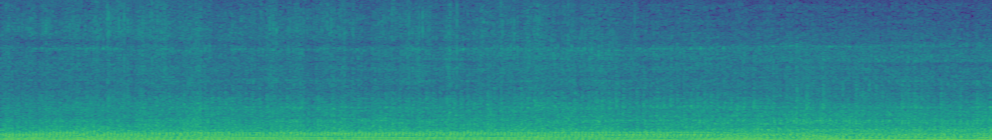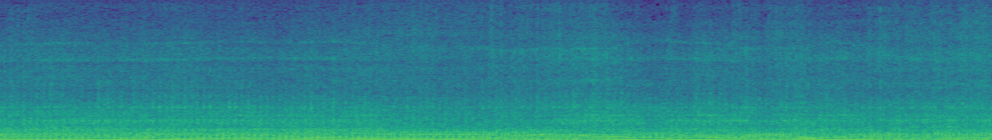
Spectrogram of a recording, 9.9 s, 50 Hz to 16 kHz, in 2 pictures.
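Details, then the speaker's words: Vintage Lawn Boy Gold Series 4.5hp two-stroke curbside mower, repaired and repainted: a steady, even buzz at constant speed without misses or surging. It runs normally. "you know it's looking a lot better than it did for sure and also it's running pretty good"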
